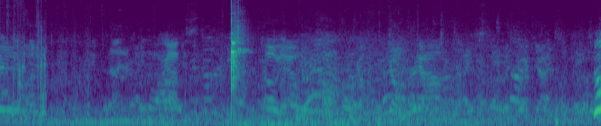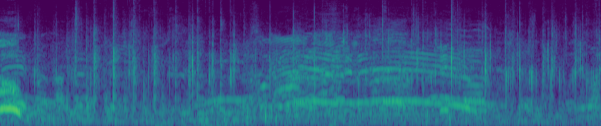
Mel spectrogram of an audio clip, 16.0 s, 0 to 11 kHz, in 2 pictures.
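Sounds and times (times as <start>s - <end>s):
crowd cheering and clapping: 8.0s - 16.0s.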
